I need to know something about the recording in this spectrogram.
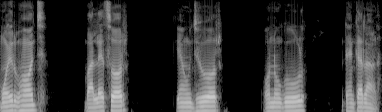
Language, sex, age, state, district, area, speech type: Odia, male, 60+, Odisha, Mayurbhanj, rural, spontaneous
